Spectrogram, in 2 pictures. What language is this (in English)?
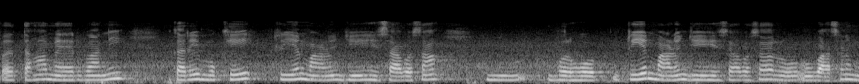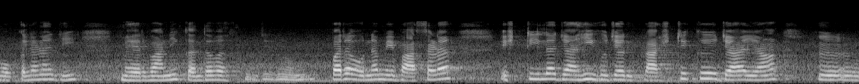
Sindhi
